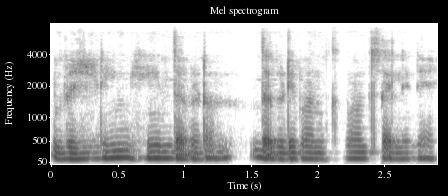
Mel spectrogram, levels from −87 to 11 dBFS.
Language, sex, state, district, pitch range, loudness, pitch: Marathi, male, Maharashtra, Pune, 125-140 Hz, -27 LUFS, 130 Hz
